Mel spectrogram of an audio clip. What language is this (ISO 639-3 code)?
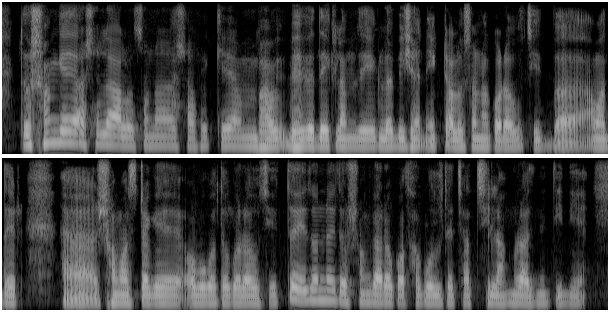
ben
